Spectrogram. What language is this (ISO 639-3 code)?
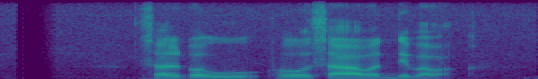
sin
